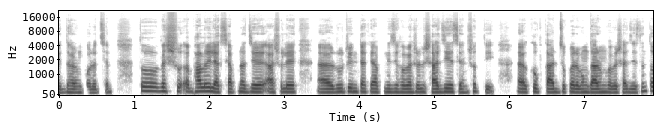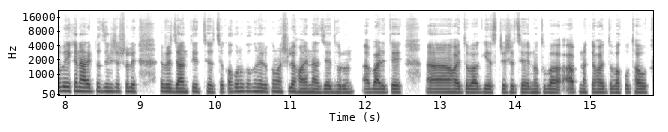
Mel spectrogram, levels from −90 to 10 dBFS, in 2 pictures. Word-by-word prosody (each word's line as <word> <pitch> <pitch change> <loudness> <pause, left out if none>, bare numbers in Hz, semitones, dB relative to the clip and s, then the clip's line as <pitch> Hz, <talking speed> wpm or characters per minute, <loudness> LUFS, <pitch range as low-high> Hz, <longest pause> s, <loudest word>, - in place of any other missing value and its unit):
নির্ধারণ 140 0 -1
করেছেন। 140 +1 -4 0.4
তো 205 - +2 0.2
বেশ 185 -2 +1
অ - - 0 0.2
ভালোই 185 +1 +5
লাগছে 155 0 -1
আপনার 165 +1 -1
যে 160 - +6 0.2
আসলে 155 +1 +1 0.4
আ - - +3 0.2
রুটিনটাকে 165 -1 0
আপনি 155 +2 -7
যেভাবে 155 -1 +1
আসলে 155 0 -1
সাজিয়েছেন। 155 0 +2
সত্যি, 165 -6 -5 0.4
অ্যা 155 - +3
খুব 165 -2 +1
কার্যকর 155 +2 +3
এবং 155 - 0
দারুণভাবে 150 0 +4
সাজিয়েছেন। 145 +5 -2
তবে 200 0 +1
এখানে 195 0 +1
আরেকটা 180 +2 0
জিনিস 180 0 -2
আসলে 175 0 -1 0.4
একটু 175 -1 +2
জানতে 165 0 +2
ইচ্ছে 160 - -14
হচ্ছে, 155 +2 -4
কখনো, 180 +2 -2
কখনো 180 0 -3
এরকম 170 +1 -4
আসলে 170 +1 0
হয় 155 0 +2
না? - - +2
যে 150 - +2
ধরুন, 145 -1 -2 0.2
আ - - 0
বাড়িতে 150 0 +2 0.5
আ - - +3 0.3
হয়তোবা 145 0 +3
গেস্ট 145 -1 -2
এসেছে। 150 0 -3
নতুবা 145 0 0 0.2
আপনাকে 150 -1 -5
হয়তোবা 145 -1 0
কোথাও 150 0 +1
155 Hz, 190 wpm, -23 LUFS, 150-165 Hz, 0.5 s, যে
